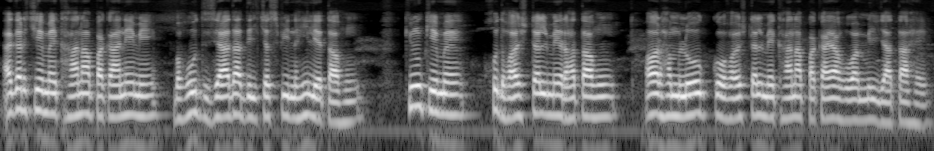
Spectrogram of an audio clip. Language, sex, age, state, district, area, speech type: Urdu, male, 18-30, Bihar, Purnia, rural, spontaneous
